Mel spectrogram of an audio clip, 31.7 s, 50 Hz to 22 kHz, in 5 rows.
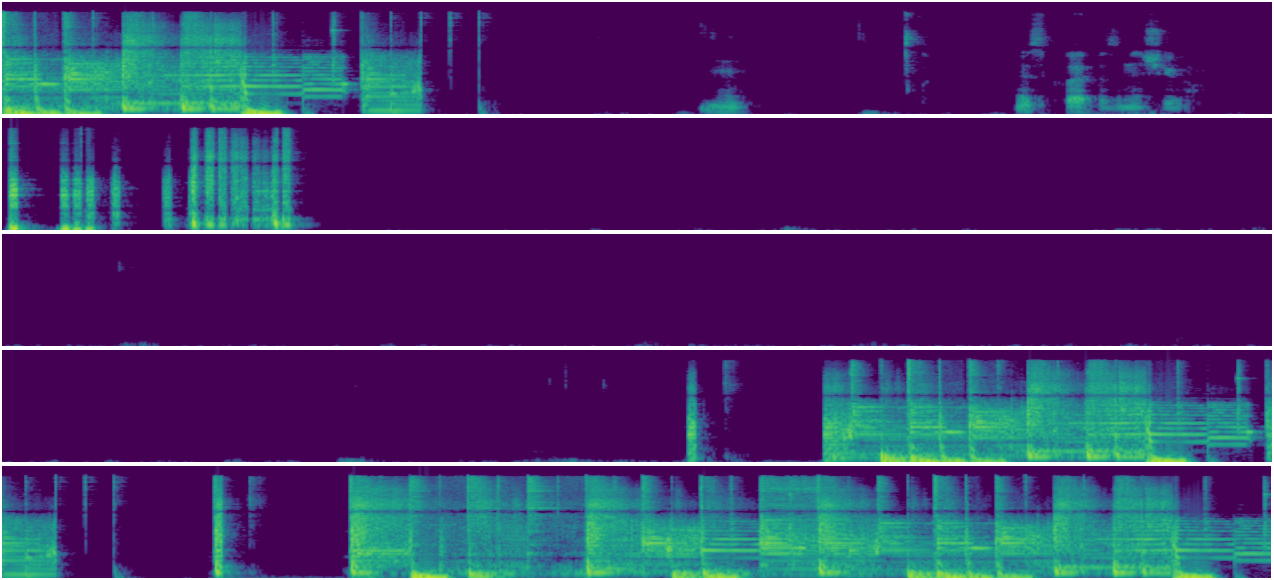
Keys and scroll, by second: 3.0 space, 5.6 ctrl+b, 13.3 f, 21.8 ctrl+r, 22.6 space, 26.0 space, 26.6 space.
